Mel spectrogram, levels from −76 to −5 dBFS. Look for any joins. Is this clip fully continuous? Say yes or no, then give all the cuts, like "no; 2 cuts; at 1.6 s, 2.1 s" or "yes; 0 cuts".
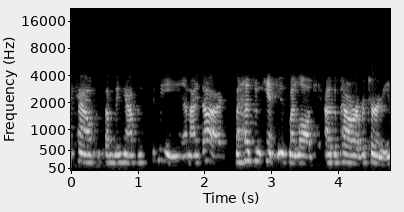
no; 2 cuts; at 2.3 s, 3.7 s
